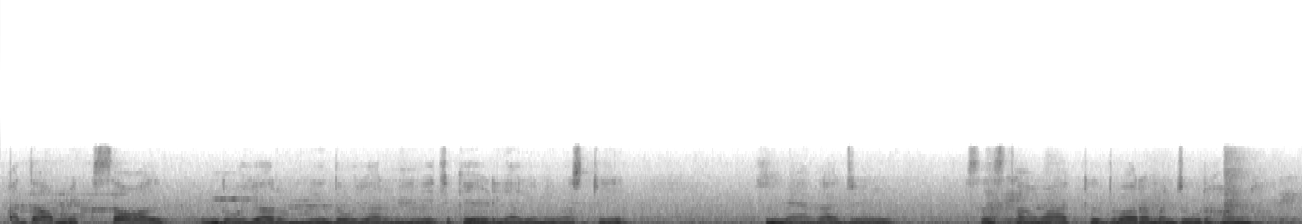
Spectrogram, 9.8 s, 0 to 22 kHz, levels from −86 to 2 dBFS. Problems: background sounds at intervals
